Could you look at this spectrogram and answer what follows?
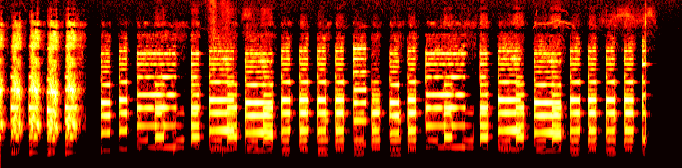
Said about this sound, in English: Here's my favorite ringtone. Playing in just a sec.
